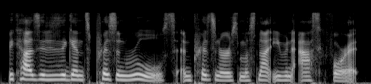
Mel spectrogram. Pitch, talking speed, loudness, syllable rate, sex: 205 Hz, 225 wpm, -21 LUFS, 6.0 syllables/s, female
